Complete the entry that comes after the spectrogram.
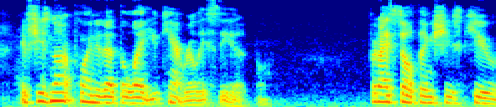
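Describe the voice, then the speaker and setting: Speaking at a fairly quick pace, a woman uses a fairly low pitch and a somewhat breathy voice. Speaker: reborn doll collector and vlogger. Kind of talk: casual chat. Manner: halting.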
